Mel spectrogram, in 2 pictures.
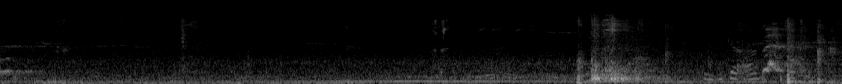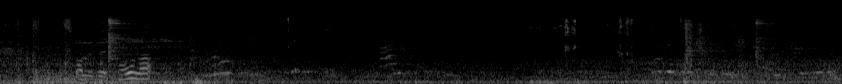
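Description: Indistinct voices, loudest about six seconds in and again around eight to ten seconds, with scattered light clicks and rustles of handling close to the microphone.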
